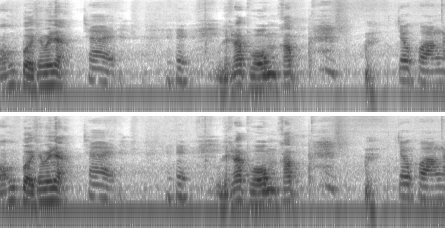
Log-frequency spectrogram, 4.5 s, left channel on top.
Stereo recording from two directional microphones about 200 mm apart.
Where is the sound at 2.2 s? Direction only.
20° right (ahead or behind).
